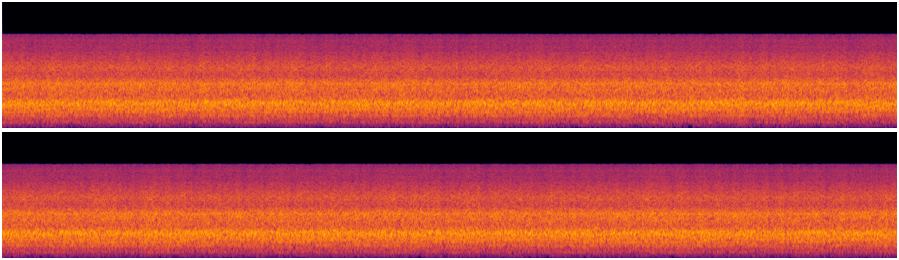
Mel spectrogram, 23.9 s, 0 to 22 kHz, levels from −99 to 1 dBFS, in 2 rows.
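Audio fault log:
Nothing to flag here; the audio has the usual call microphone processing, with the lowest bass trimmed and nothing above 8 kHz, which is just how that path normally sounds.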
